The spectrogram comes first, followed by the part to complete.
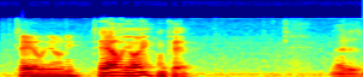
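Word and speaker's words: Téa Leoni: In Switch, please correct me because I am horrible pronunciations. Tia Leone? Taya Leone.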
